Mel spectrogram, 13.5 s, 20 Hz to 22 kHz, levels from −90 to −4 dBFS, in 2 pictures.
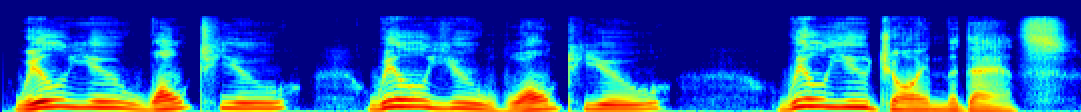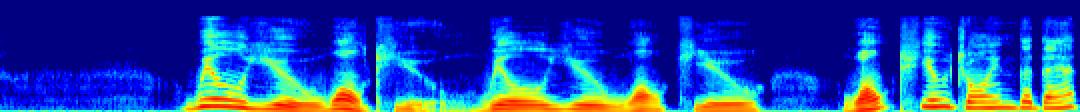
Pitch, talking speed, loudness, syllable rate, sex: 160 Hz, 115 wpm, -19 LUFS, 2.6 syllables/s, male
